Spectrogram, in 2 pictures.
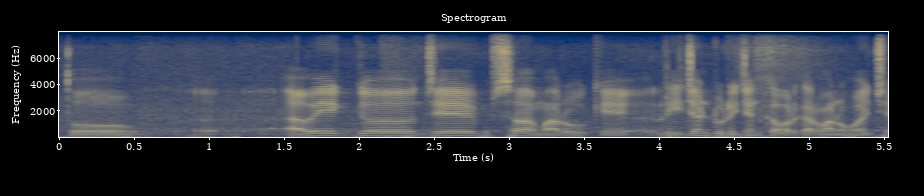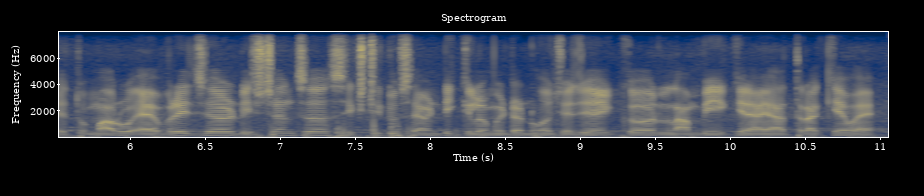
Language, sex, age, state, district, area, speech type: Gujarati, male, 18-30, Gujarat, Aravalli, urban, spontaneous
